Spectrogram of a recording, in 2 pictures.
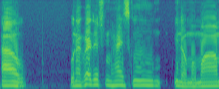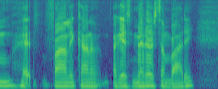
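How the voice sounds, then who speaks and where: In an ordinary speaking voice, a man with an American accent talks at a fairly quick pace and medium pitch with fairly even intonation, the sound dry and close with no echo. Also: very even loudness. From Texas (Houston, Fifth Ward). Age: 40s. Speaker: police officer. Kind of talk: interview conversation.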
